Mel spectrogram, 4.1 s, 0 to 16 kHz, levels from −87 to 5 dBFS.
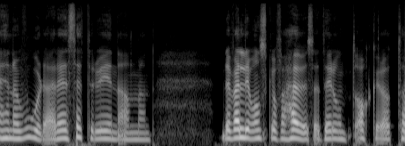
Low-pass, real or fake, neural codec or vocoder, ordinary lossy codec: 14.4 kHz; fake; autoencoder, 48 kHz, 128 numbers a frame, DAC-VAE, trained on Japanese speech; none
